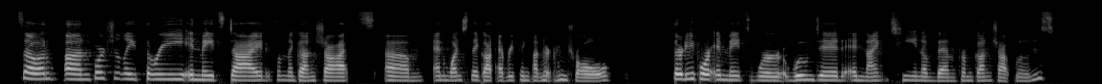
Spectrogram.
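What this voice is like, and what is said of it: Very strong Southern US accent. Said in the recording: “the strongest Southern accent tonight, randomly, that I've ever heard in my entire life ... Stronger than Reba McEntire”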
